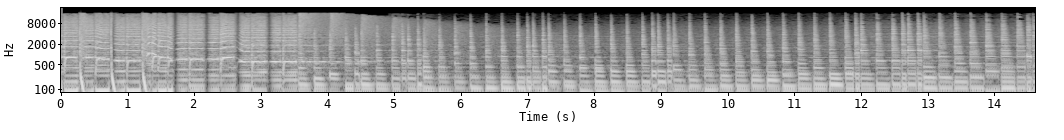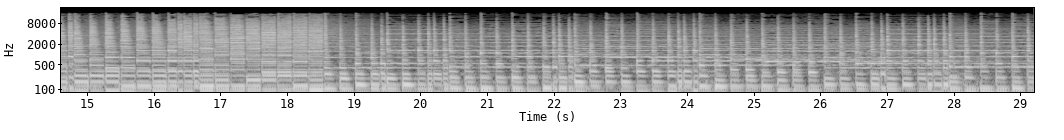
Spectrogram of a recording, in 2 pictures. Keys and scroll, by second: 1.0 space, 1.5 super+space, 1.5 super+space, 2.9 space, 3.4 alt+super+space, 3.6 alt+super+space, 3.7 alt+super+space, 4.5-5.2 alt+super+space, 6.4 alt+shift+super+d, 9.3-11.0 typing, 19.4-21.2 typing, 26.0 space, 26.5 alt+super+space, 26.6 alt+super+space, 26.7 alt+super+space, 26.8-29.0 alt+super+space, 28.9 alt+super+space.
